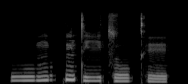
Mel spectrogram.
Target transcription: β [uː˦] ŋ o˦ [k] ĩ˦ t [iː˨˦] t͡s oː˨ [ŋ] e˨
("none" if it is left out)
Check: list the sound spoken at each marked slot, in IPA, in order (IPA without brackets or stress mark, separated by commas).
uː˨, k, iː˨, kʰ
